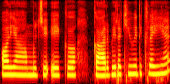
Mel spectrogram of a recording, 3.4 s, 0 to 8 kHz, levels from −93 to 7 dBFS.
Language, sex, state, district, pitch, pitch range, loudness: Hindi, female, Himachal Pradesh, Shimla, 230 Hz, 225-255 Hz, -18 LUFS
